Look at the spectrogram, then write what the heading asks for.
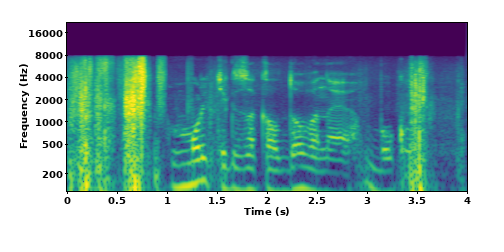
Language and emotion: Russian, neutral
